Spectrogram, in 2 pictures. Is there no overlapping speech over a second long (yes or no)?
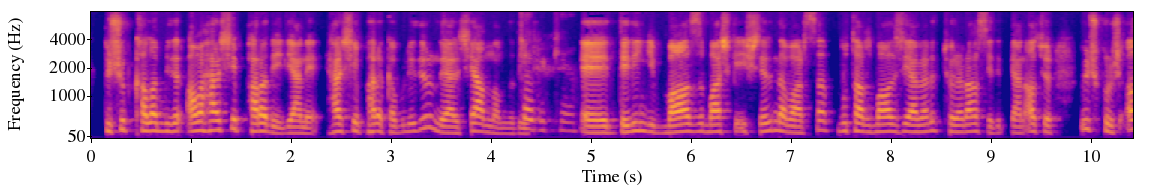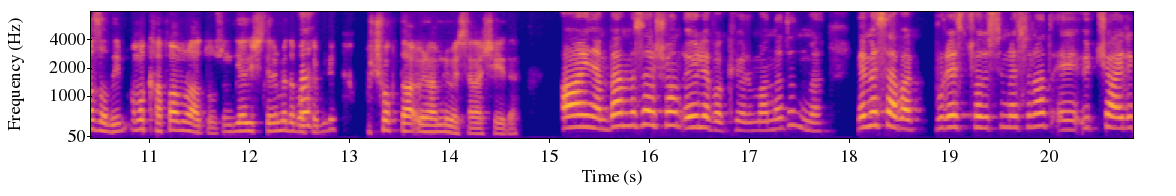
yes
